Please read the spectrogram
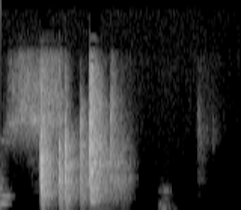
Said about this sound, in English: And let me roll what we call damage to see how hurt you are. I'm rolling dice. I love rolling dice.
